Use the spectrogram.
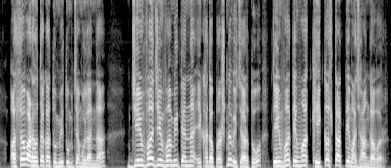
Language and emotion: Marathi, angry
